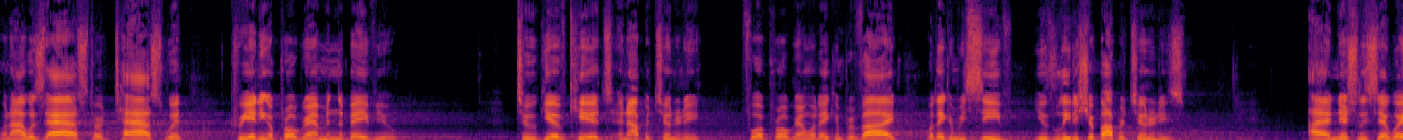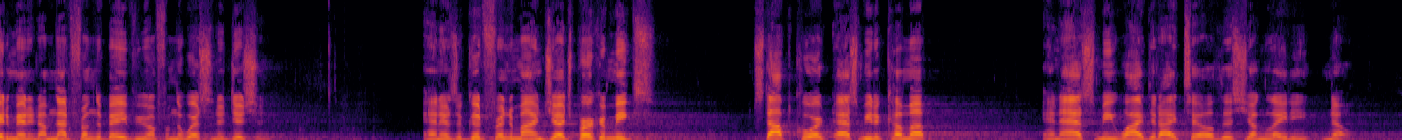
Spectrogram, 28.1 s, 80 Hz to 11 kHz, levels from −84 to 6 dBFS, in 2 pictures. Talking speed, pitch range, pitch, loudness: 165 wpm, 130-145 Hz, 135 Hz, -26 LUFS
